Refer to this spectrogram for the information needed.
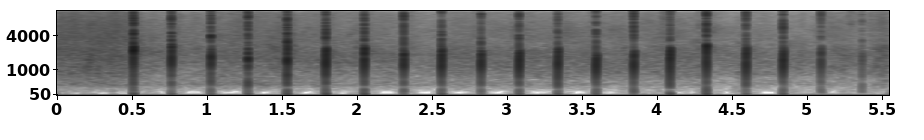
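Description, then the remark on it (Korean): A church audience claps to welcome the elderly members of its senior mission during a worship service, about twenty sharp, evenly spaced claps in a steady, brisk rhythm, like hands clapping together in unison, with no talking over them. “그리고 정말 이 땅에서도 평강을 누리실 뿐만 아니라 영원한 소망 속에 부활의 약속 속에 살아가시는 우리 노인 선교의 모든 어르신들 되기를 우리 온 성도들께서 우리 박수로 한번 같이 환영하도록 그렇게 하겠습니다.”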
